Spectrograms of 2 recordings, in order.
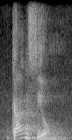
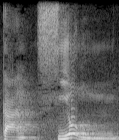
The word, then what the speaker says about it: canción: Canción. Pero, ¿cuál es la pronunciación de esto en sí? Canción. ¿Cuál es la sílaba que suena más? La sílaba que suena más es ción.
